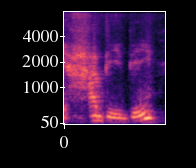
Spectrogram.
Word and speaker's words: habibi: or arabic is um in the hebrew translation will be khabibi the arabic translation will be the pronunciation will be habibi it's the same exact root same exact um almost spelling it's just that in modern arabic is ha which if you know anyone who comes from a jew who comes from a muslim country or arabic speaking country you'll still hear them pronounce it as hat in modern hebrew we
